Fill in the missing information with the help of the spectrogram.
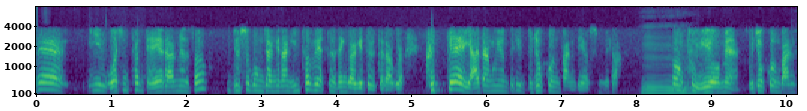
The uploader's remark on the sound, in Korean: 전화연결.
